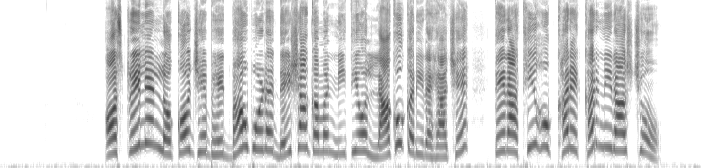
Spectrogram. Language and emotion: Gujarati, angry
